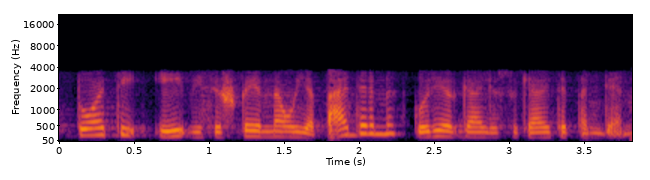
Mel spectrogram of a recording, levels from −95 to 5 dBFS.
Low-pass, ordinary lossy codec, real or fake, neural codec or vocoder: 3.6 kHz; AAC, 32 kbps; fake; codec, 16 kHz in and 24 kHz out, 1 kbps, XY-Tokenizer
